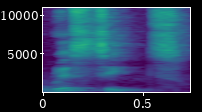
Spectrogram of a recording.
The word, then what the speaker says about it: receipt: 네, 것은 대부분 for the most part a pile of receipts 사실은 문학 작품이라기보다는 영수증이다 이런 뜻이죠. receipt P 소리가 묵음이죠.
